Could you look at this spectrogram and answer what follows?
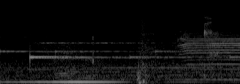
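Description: A Minecraft sheep bleats once, a brief wavering cry over a quiet low drone, faint and alone, with a small click partway through.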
